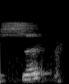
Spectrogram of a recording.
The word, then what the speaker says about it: Sikh: Singh in that regard that's a sick so many people say seek even Sikhs even six will say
